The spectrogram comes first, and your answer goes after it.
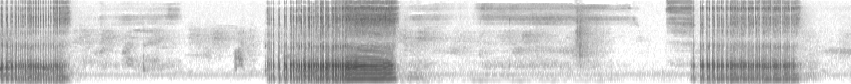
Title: Pug snoring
